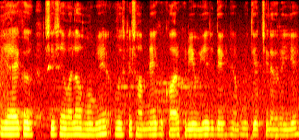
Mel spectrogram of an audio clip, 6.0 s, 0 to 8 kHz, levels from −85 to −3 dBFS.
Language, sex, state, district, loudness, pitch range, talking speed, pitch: Hindi, male, Haryana, Rohtak, -18 LUFS, 120-130 Hz, 190 wpm, 125 Hz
